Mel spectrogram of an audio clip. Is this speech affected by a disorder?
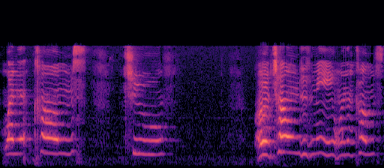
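Yes: cerebral palsy.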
